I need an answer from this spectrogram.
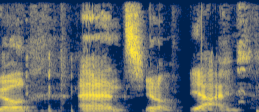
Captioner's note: laughing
